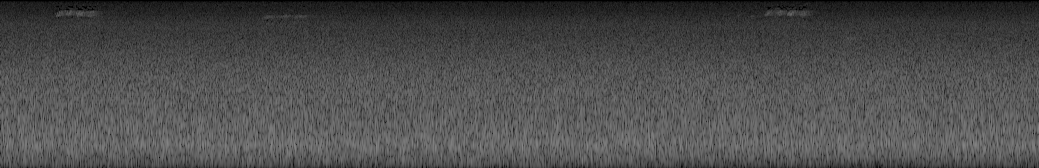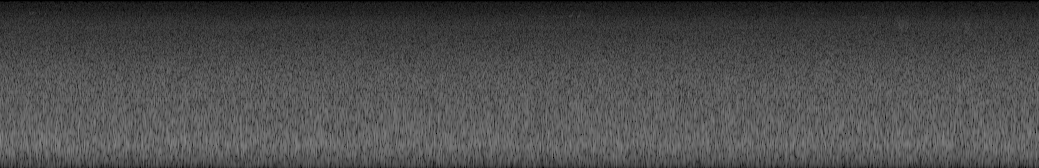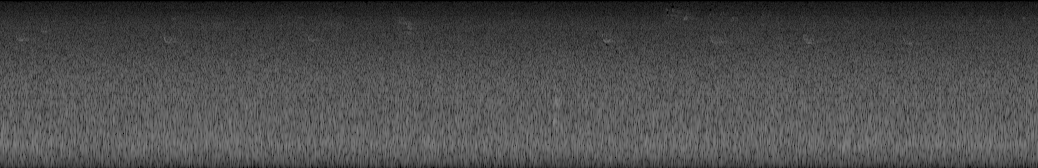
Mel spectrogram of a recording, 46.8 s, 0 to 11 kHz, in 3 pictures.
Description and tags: forrest and river
a forrest with a small river afar. Stereo. Recorded on Marantz PMD 66O and a pair of Senheiser K6 cardioid.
